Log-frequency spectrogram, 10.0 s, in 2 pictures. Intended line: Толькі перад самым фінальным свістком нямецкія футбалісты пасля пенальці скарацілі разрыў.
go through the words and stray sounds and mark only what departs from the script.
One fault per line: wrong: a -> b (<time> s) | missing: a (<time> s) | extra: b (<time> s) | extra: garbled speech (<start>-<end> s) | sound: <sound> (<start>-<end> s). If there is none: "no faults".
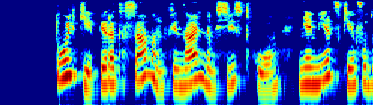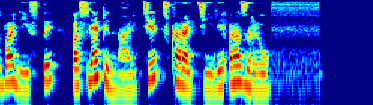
no faults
